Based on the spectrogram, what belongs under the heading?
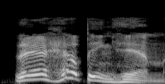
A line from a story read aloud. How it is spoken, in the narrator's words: Humphreys roared time and again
